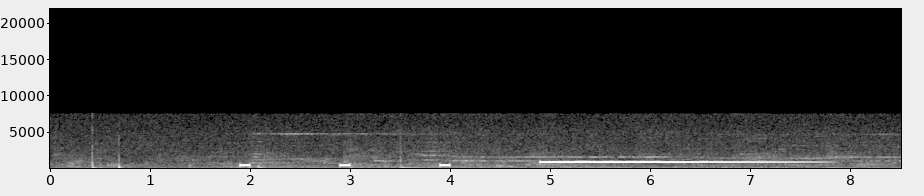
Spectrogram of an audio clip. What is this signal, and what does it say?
Radio time signal (three low pips and a long one an octave up, as on NHK), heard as pips, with the noise of a cafe.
